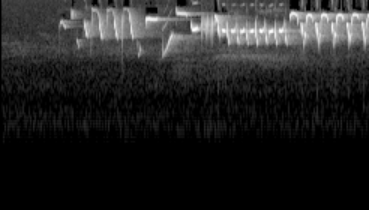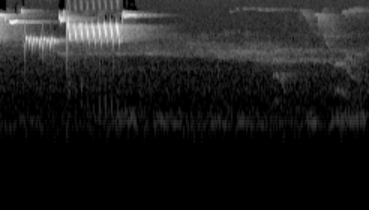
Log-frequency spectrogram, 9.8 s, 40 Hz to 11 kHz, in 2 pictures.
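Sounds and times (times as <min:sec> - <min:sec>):
Eurasian wren singing: 0:00.8 - 0:06.8.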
